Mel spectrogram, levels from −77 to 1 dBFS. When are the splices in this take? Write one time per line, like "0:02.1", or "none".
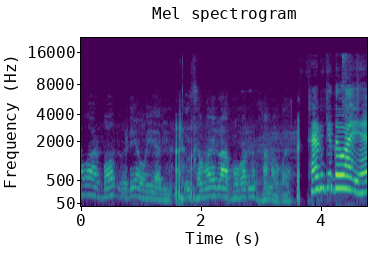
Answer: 0:03.5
